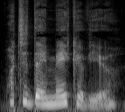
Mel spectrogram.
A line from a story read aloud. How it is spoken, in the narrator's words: Tayla asked, her voice given fresh urgency by horror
